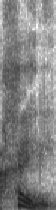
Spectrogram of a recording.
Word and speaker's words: Haley: czy Haley, ja nie wiem jak się wymawia jej nazwisko, Haley, Y, tak ma... jak z tej y, piosenki niemieckiej trochę, takiej, co ma maszerowali żołnierze. – A, Hayley. No dobrze.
